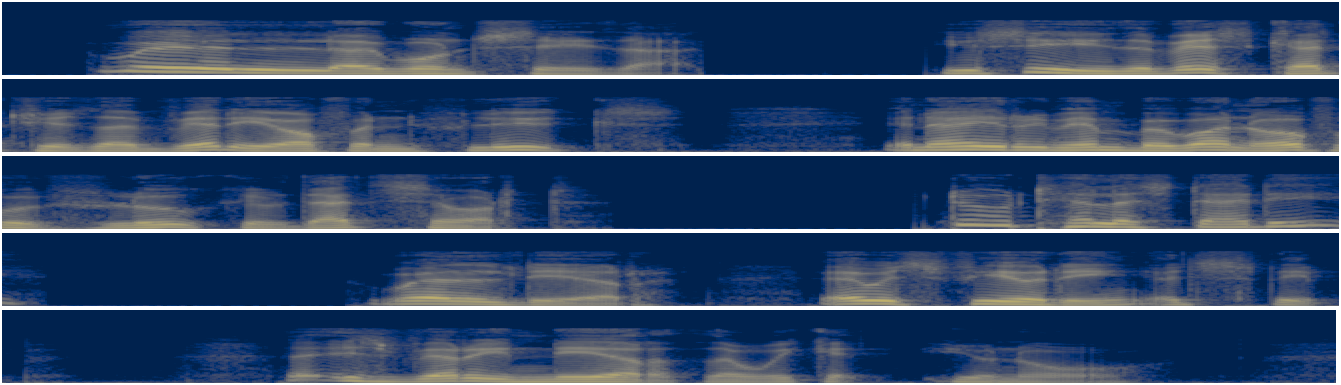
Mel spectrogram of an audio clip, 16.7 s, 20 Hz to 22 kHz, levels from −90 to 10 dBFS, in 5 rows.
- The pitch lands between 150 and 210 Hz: No, low, 125 Hz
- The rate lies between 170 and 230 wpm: No, average, 155 wpm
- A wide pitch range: Yes, wide, 6.1 semitones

